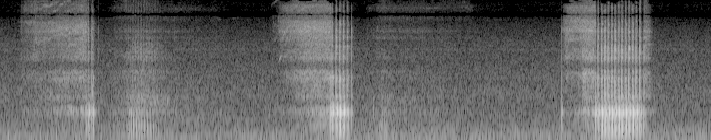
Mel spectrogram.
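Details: Snoring while asleep in the car: rattling, noisy snores on each breath, about three every five seconds, with softer breaths between; ordinary snoring.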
